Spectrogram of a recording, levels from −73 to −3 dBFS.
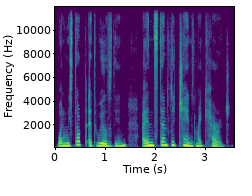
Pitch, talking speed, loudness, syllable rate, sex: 225 Hz, 165 wpm, -15 LUFS, 5.8 syllables/s, female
